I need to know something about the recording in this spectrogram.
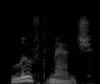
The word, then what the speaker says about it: Luftmensch: A Luftmensch, pronounced Luftmensch, is a Yiddish term that literally translates to air person or.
